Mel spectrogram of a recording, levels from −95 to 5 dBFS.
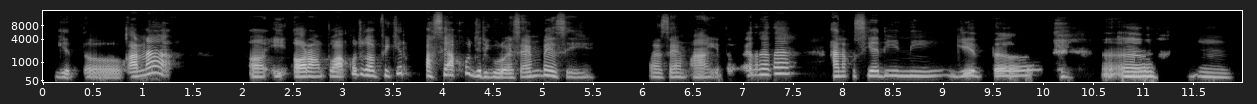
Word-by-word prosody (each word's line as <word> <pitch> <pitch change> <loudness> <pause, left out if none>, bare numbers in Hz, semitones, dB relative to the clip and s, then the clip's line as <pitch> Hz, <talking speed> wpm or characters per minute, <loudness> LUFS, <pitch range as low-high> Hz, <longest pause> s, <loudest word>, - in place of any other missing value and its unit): gitu 80 - -4
karena, - - +6 0.8
eee, 95 0 +3
i - - -2 0.2
orang 205 0 +7
tua 100 -1 +5
aku - - -1
juga 250 -3 +3
pikir 295 +7 -6 0.2
pasti 225 +4 0
aku 340 - -1
jadi 230 -4 0
guru 175 -2 +1
SMP 210 +8 0
sih 180 0 -11 0.6
SMA 180 0 -3
gitu, - - -24 0.2
eh - - -1
ternyata 280 +4 +3 0.5
anak 215 0 +3
usia 225 +2 +1
dini 220 -1 -4 0.2
gitu. 200 - 0 0.8
Heeh, 205 -1 +3 0.5
mhm. 190 -5 -6
205 Hz, 125 wpm, -26 LUFS, 180-230 Hz, 0.8 s, orang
